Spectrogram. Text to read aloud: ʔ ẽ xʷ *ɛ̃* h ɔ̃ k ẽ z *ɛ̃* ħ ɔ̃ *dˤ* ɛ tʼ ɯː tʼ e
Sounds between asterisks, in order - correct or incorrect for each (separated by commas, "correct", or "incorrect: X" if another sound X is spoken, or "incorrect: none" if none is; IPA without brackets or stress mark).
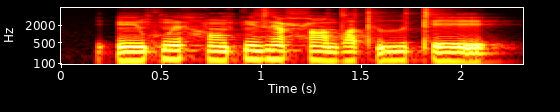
correct, correct, correct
